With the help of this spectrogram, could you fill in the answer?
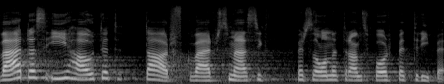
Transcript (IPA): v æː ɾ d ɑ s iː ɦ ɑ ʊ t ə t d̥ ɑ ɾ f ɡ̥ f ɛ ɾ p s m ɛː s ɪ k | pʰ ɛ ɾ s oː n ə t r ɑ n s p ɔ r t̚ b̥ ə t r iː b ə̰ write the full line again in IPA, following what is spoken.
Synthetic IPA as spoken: v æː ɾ d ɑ s iː ɦ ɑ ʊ t ə t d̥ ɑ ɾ f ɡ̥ v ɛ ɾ p s m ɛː s ɪ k | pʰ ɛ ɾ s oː n ə t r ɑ n s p ɔ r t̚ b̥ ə t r iː b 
